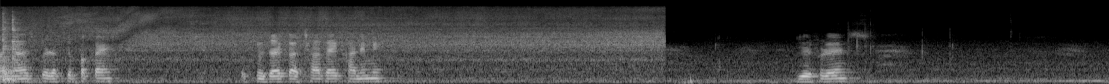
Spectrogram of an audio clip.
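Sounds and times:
food sizzling in oil: 0.0s - 6.7s.

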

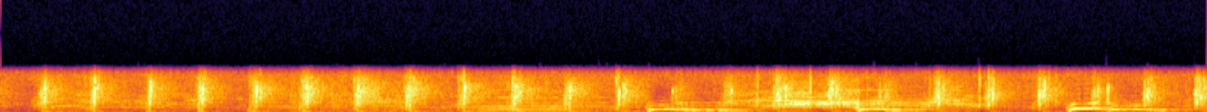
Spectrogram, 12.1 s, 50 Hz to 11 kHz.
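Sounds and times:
steady percussion beat of thuds: 0.0s - 12.0s.

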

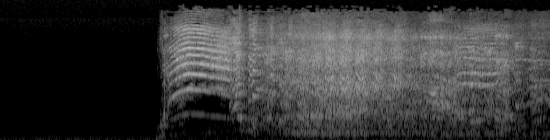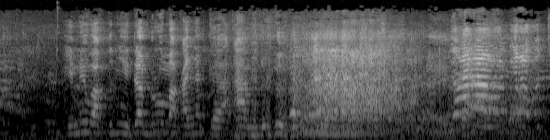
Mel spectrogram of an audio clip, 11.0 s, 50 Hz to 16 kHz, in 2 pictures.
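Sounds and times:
high-pitched vocal cry: 1.6s - 2.5s.

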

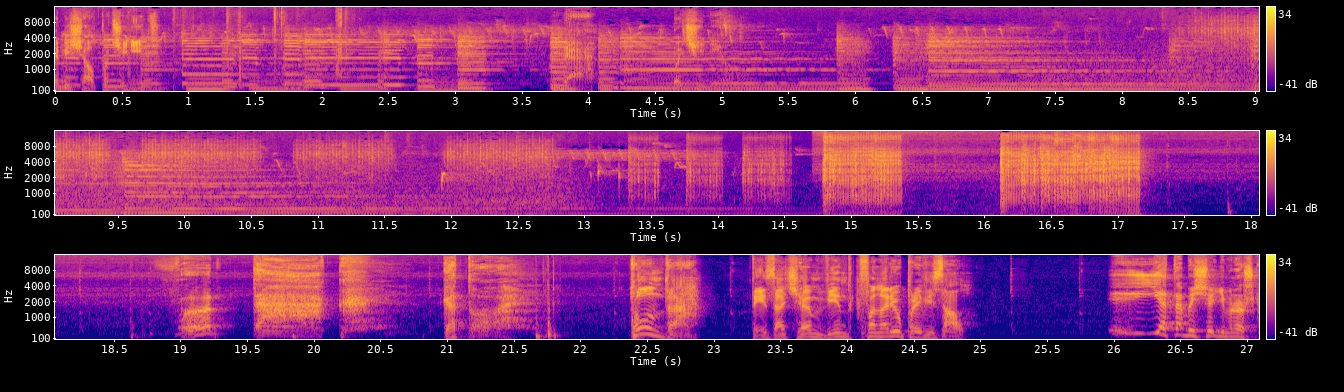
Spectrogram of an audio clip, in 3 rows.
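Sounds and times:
background music with sustained chords: 0.0s - 16.1s
cartoon welding hissing crackle: 8.4s - 9.8s, 10.4s - 21.3s.

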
